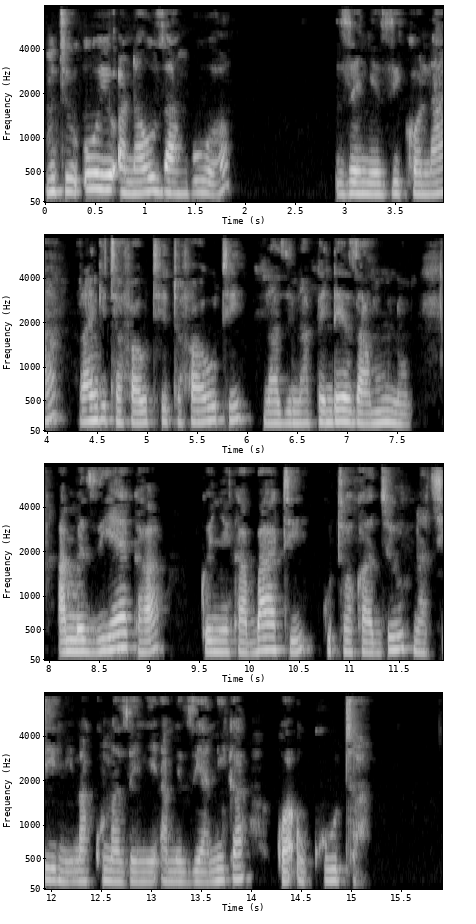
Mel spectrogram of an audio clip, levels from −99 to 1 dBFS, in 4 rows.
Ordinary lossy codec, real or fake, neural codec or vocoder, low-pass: MP3, 48 kbps; real; none; 7.2 kHz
